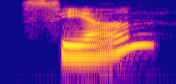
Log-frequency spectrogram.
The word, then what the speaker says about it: Cyan: I literally just listened to a podcast interview with, I never know how to say this, Cyan. – Yeah, like as in the color, like yes, the color cyan.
